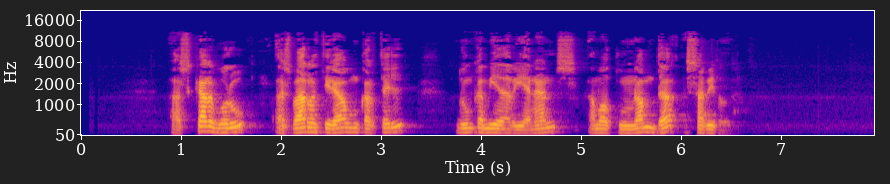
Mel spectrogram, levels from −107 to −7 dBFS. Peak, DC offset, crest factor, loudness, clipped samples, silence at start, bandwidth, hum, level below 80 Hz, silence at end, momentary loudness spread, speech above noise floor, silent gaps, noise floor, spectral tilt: -6 dBFS; under 0.1%; 26 dB; -28 LUFS; under 0.1%; 0.9 s; 11 kHz; none; -80 dBFS; 1.45 s; 14 LU; 51 dB; none; -79 dBFS; -5.5 dB/octave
